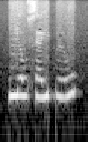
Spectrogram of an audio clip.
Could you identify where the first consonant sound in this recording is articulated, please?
palatal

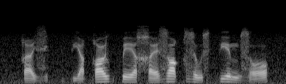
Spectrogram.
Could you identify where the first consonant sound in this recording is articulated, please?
uvular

